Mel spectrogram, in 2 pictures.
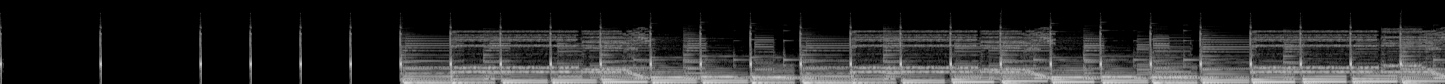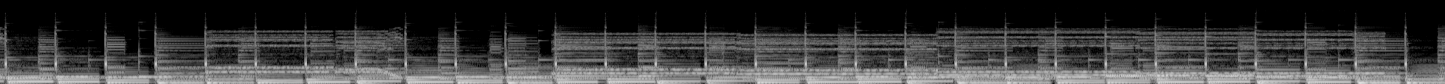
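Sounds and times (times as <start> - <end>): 
keyboard: 4.0 - 28.9.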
